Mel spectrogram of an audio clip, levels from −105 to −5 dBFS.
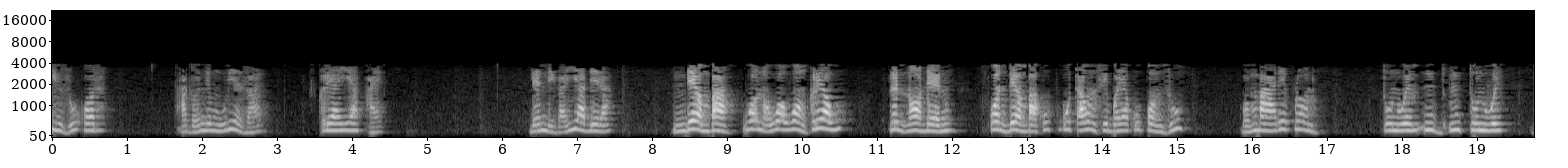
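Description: Speech, and the whole clip has the telltale treble of HE-AAC compression, likely at a very low bitrate, something like 12 kbps. The codec keeps only the lower spectrum and fakes the top end with spectral band replication, copying lower bands upward under a coarse envelope, so the harmonics up there don't line up with the real ones below. The codec damage is heavy throughout, and the s sounds come out gritty and metallic. Room noise sits about 47 dB under the speech.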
